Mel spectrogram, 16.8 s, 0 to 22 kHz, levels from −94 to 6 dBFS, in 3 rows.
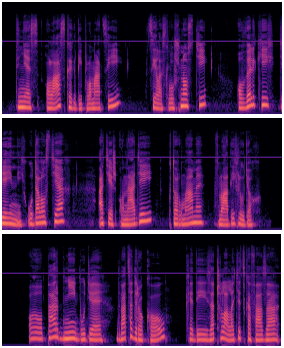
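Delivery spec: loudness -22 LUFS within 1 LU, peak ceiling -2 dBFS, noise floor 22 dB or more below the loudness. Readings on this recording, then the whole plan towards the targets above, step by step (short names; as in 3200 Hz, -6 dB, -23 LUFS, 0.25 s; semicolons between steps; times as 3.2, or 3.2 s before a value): steady tone 6000 Hz; tone level -55 dBFS; loudness -29.5 LUFS; peak -6.5 dBFS; loudness target -22.0 LUFS
-> notch 6000 Hz, Q 30; gain +7.5 dB; limiter -2 dBFS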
